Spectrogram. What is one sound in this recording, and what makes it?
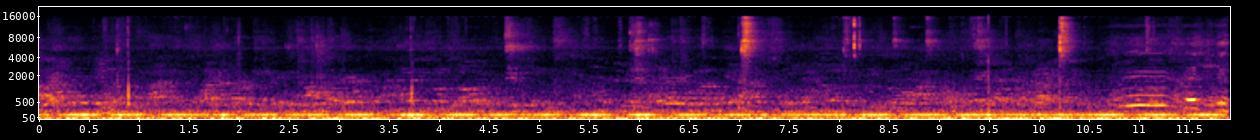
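Poker chips click together on a table.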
